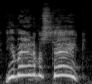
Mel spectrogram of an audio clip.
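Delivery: high mock student calling out a mistake; imitating a student. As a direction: pipe up like a kid pointing out the mistake. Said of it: "and be like".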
